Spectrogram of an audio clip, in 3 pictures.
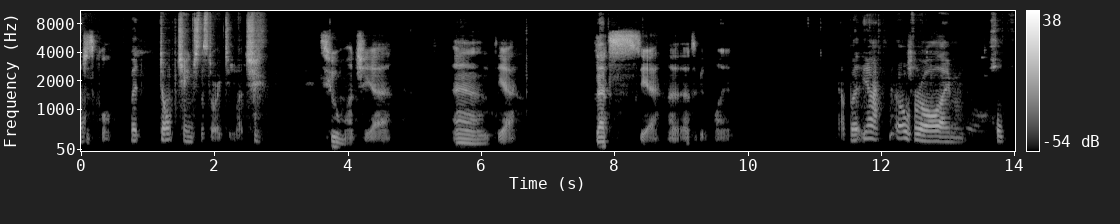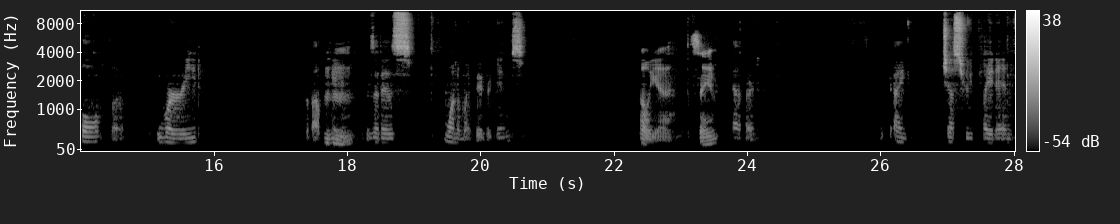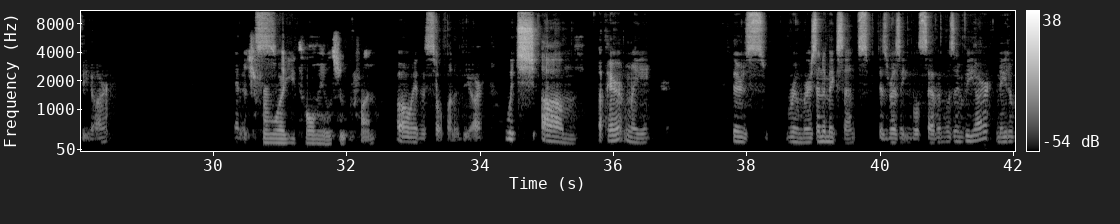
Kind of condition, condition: fault, poor sound quality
